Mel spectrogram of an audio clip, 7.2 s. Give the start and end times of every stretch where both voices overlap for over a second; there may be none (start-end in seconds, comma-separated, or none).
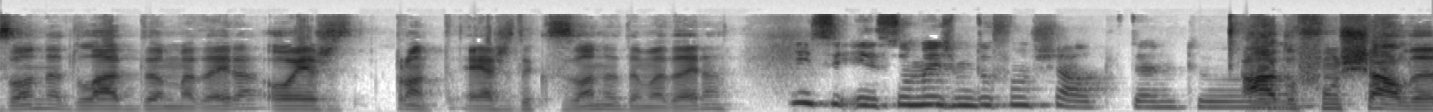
none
